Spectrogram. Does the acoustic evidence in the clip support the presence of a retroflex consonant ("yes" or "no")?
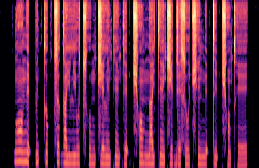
no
